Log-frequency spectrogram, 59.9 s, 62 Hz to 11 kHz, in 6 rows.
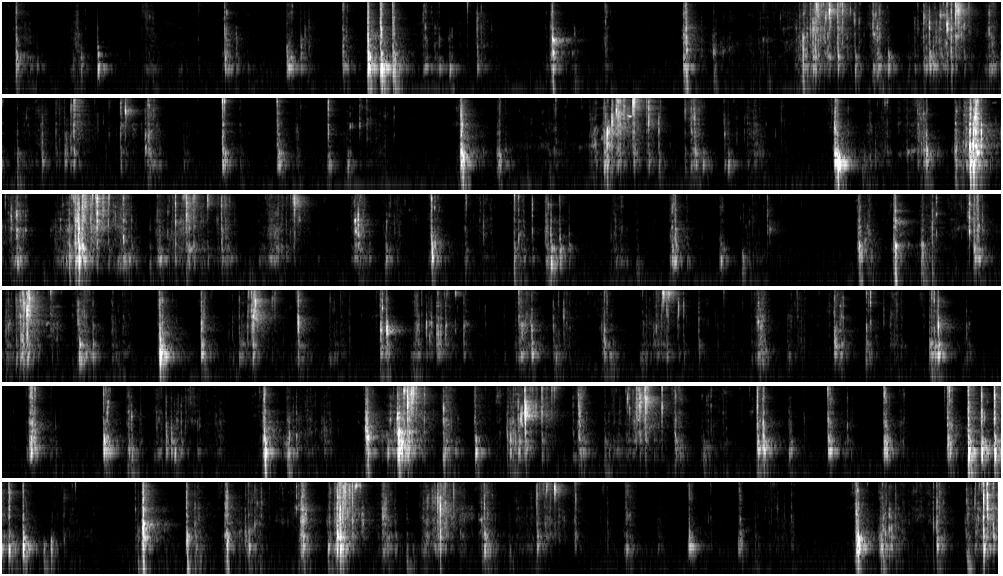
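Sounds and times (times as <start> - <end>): crinkling and crunching: 6.8 - 11.7, 15.1 - 25.6, 41.0 - 59.9.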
